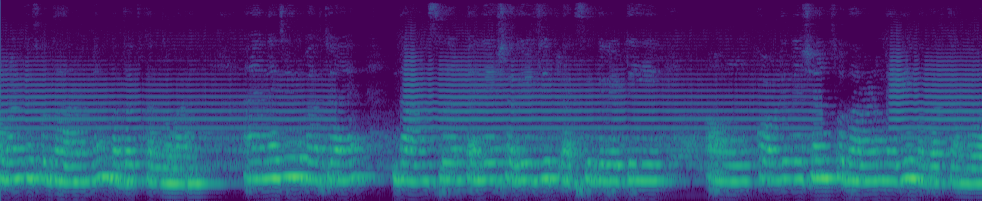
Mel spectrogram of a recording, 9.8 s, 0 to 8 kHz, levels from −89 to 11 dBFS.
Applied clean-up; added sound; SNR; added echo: none; Trumpet; 19 dB; reverberation time 0.9 s.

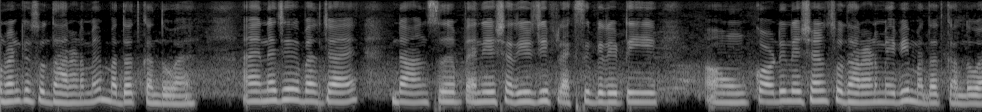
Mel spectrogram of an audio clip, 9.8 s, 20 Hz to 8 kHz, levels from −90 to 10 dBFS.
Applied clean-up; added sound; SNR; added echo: none; none; none; none.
